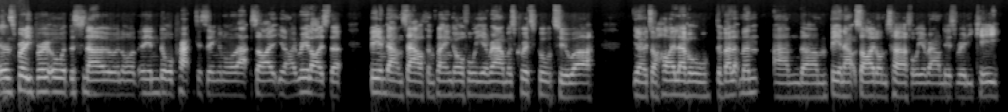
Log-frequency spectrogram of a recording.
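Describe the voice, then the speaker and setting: In an English accent, a man speaks at a moderate pace with a fairly high pitch and a monotone, flat intonation. The sound is dry and close with no echo, against a quiet background. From southern England, Reading. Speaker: college golfer. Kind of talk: podcast interview.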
